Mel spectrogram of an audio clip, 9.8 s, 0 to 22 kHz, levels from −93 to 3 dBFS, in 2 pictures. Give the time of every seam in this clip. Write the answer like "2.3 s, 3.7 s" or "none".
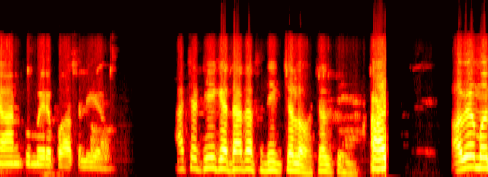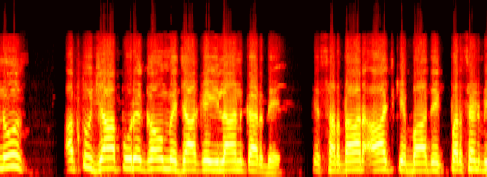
3.9 s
